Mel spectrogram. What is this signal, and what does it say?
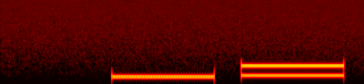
Aircraft SELCAL, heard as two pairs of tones. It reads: BC-DL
